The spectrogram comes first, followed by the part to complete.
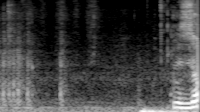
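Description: A few faint clicks, like a computer mouse scroll wheel turning as the page is scrolled. About a second and a half in, a man's voice comes in.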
